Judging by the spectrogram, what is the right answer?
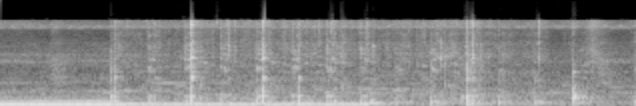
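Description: A ladle stirring thick saag in a metal pot, knocking and scraping against the pot's sides with several sharp clacks, as maize-flour paste is worked in to thicken the greens. A steady low hum runs underneath and stops a little past halfway.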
